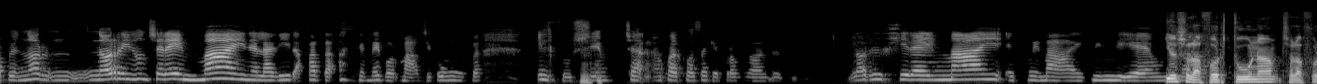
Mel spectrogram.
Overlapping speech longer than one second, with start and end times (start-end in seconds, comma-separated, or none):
none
